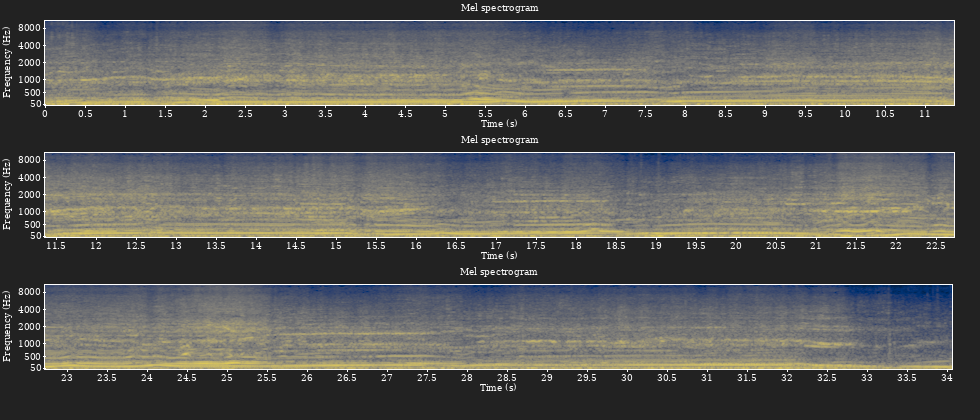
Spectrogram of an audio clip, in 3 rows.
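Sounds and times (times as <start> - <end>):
car engine at high revs: 0.0 - 34.0
tires squealing: 0.0 - 34.0.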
